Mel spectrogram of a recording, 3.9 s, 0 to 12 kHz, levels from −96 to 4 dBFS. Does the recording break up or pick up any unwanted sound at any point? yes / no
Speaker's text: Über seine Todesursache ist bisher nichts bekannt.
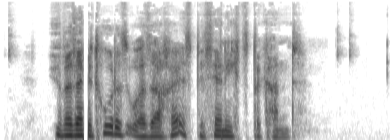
yes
